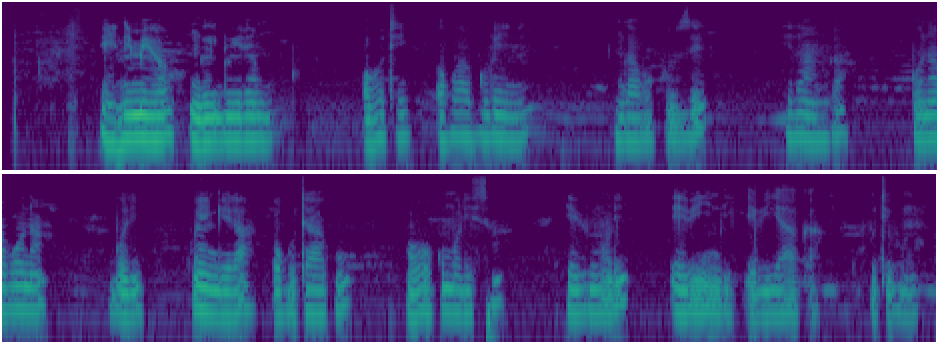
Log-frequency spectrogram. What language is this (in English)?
Soga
